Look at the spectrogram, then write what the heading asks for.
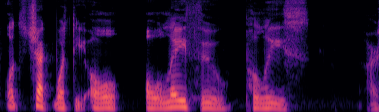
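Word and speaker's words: Olathe: outside of kansas missouri olaf is pronounced okay so it's not olaf it's olathu high school and uh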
